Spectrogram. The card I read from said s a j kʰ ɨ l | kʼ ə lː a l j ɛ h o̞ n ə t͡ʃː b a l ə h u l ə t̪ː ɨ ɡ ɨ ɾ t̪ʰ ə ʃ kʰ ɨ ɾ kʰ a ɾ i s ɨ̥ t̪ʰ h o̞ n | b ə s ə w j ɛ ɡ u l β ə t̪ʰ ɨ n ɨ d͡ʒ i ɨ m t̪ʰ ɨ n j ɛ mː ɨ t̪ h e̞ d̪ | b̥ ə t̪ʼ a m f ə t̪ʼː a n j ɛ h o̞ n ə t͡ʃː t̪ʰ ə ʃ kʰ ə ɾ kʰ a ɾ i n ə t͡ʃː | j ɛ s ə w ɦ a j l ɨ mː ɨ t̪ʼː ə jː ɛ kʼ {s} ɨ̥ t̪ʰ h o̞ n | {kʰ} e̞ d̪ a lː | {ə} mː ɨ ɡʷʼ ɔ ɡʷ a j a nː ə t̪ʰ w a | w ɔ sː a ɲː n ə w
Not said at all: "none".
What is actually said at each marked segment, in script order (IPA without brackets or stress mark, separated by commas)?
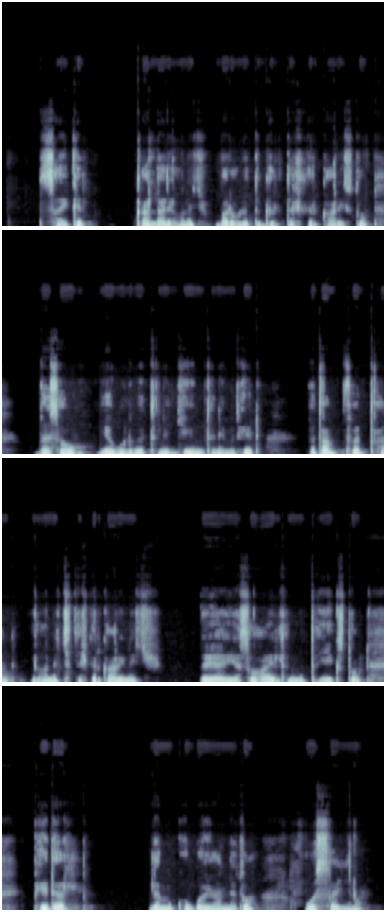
s, pʰ, ə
